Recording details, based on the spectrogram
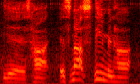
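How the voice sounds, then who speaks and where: A man with a high voice and a slight slur and lisp, talking casually from his truck cab. His easygoing, slangy chatter rambles along. A faint hum of noise sits under his voice. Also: lively intonation, normal speed, low-quality recording. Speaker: truck driver vlogger. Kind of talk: casual chat.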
